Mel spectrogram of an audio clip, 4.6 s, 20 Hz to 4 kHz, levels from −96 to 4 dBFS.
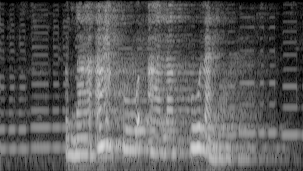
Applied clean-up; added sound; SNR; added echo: none; Wind instrument, woodwind instrument; 18 dB; reverberation time 1.8 s.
